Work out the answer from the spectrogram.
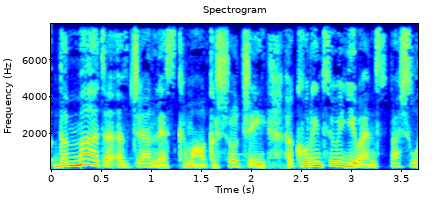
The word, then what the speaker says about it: Khashoggi: Official pronunciation. Jamal Khashoggi.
